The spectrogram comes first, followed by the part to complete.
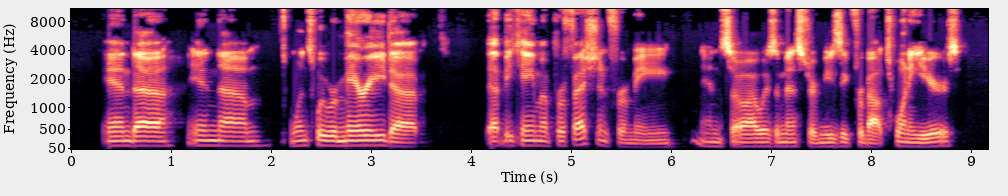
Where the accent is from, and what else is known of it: Vero Beach, Florida, United States; born or raised there; also born or lived in Indianapolis, Indiana; now in Lewisville, United States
